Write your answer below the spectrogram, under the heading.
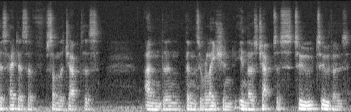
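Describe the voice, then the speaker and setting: A man's voice: lowish voice, a little mellow. Man interviewing in an echoey room. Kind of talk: literary interview. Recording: echoey room, faint background noise.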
